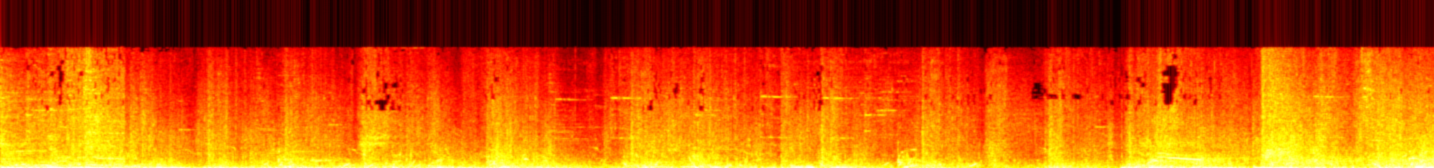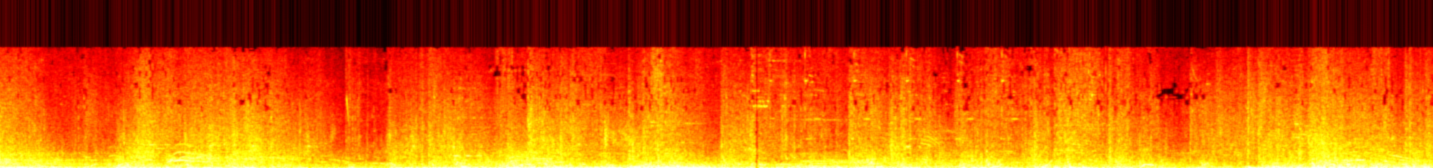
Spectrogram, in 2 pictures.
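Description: Game spells and attacks crackle and boom in a busy battle.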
